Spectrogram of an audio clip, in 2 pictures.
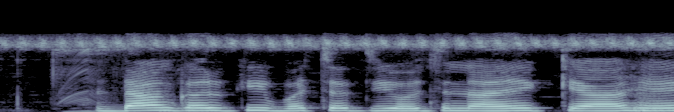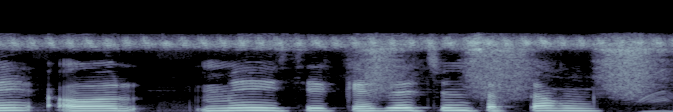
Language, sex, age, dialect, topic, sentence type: Hindi, female, 18-24, Awadhi Bundeli, banking, question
